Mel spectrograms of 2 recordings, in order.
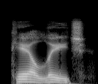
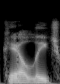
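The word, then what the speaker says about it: cailleach: In case you're curious, the word is pronounced, key followed by clearing a large amount of mucus from your throat.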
